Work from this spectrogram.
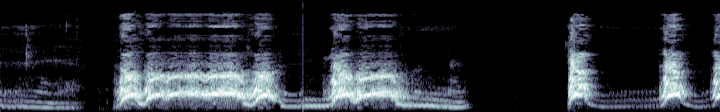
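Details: Beagles barking and baying: long drawn-out howling bays with a strong tonal pitch that wavers and drops at the ends, in bouts of one to two seconds separated by short silences, with a few sharper rising yelps near the end.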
